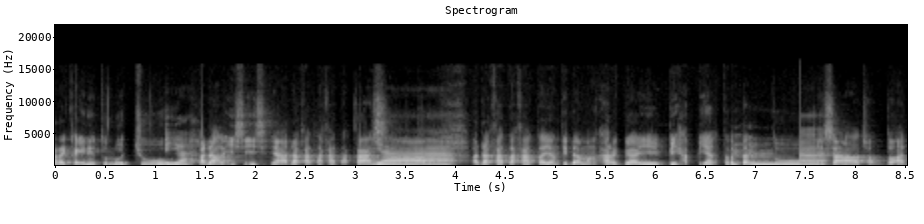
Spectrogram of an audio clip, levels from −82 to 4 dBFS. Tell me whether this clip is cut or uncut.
cut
